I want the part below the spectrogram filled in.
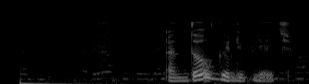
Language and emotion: Russian, angry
